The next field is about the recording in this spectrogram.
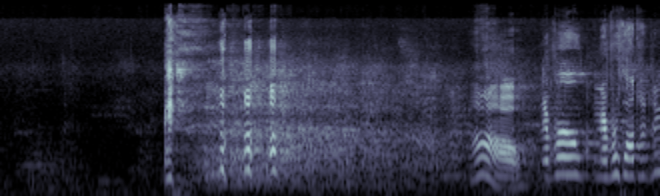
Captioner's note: audience laughing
